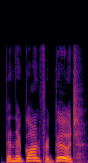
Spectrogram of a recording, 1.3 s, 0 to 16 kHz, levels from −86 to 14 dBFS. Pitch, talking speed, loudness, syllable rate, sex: 240 Hz, 275 wpm, -16 LUFS, 7.0 syllables/s, female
